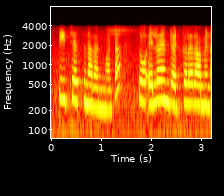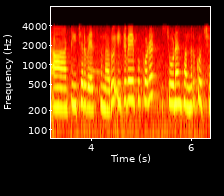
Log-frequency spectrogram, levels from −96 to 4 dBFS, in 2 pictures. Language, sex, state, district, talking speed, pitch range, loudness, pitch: Telugu, female, Telangana, Karimnagar, 180 wpm, 235-280 Hz, -19 LUFS, 255 Hz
